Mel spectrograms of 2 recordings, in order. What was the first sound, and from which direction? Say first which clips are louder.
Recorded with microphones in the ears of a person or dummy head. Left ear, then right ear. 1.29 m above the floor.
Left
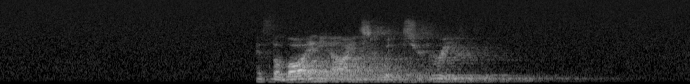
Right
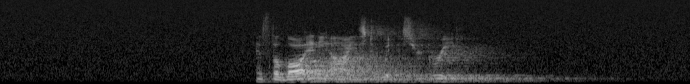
A man speaking: right 1 dB; 20° right (ahead or behind).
